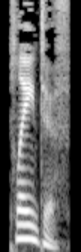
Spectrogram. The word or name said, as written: plaintiff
